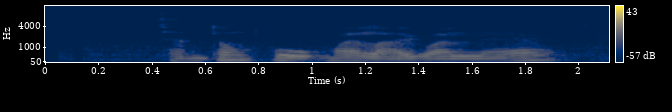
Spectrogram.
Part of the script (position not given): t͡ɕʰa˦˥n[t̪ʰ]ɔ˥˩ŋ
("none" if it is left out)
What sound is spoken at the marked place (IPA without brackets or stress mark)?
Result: t̪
